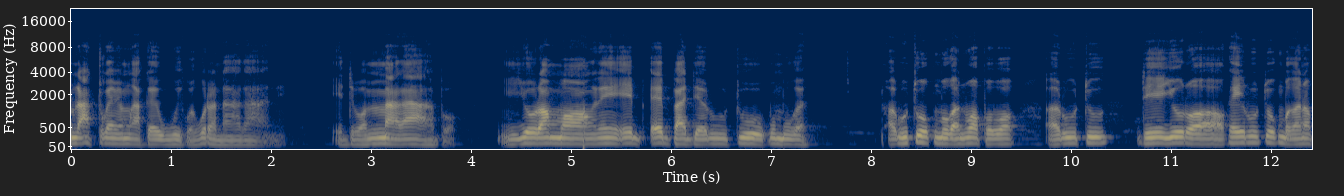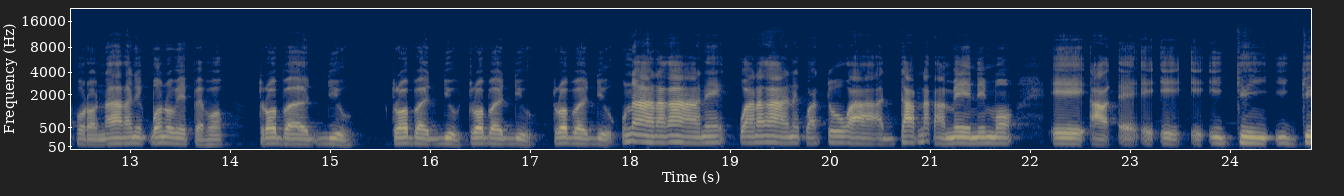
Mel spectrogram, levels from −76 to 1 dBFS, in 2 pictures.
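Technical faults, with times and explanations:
5.12–5.14 s, lost LE Audio frames: a brief grainy smear replaces the sound, which fits one 10 ms frame dropped over the Bluetooth link. The decoder fills the gap by reusing the previous spectrum with randomised signs, so it sounds like noisy filler, not a click.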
